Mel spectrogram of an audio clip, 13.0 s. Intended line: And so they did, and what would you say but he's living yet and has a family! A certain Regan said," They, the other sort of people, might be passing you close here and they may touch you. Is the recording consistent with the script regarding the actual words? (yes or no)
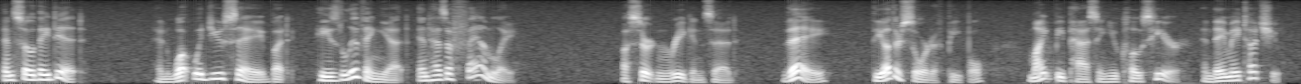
yes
